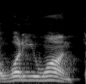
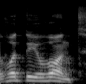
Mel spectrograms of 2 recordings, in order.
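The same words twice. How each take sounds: First: Said in the usual way. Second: Slavic accent. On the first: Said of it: "instead of saying that". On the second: Shown as a demonstration. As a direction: slip into a thick Slavic accent. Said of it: "they'll be like".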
